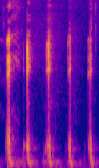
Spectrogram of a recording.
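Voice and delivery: soft, short chuckling; a quiet burst of giggles; laughter. A narrator's reading. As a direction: laugh lightly under your breath. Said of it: "חלק מהחברים התחילו לצחוק".

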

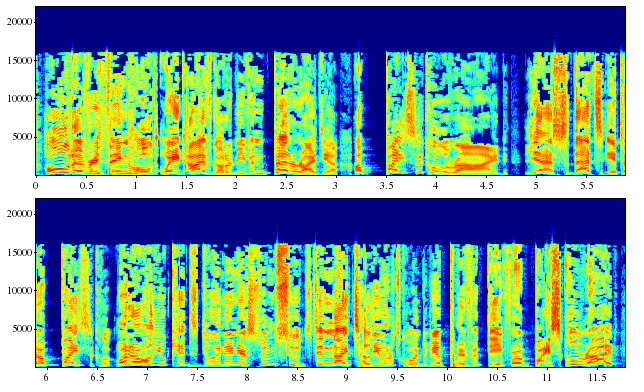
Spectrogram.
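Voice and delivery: high, bright-eyed burst of a new idea; excited dad voice. Acted. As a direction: pitch it up like a dad who just had a great plan. Father Beaver excitedly proposes bike.

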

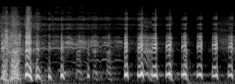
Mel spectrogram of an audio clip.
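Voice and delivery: real high, loud burst of laughter; loud laughing. Real, not acted. Co-host cracking up at the accent debate, loud laughter.

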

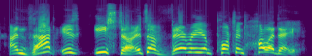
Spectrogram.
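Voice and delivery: high, emphatic outburst; yelling. A narrator's reading. Bunny finishing his lecture on Easter, worked-up yell. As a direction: hit the key words hard, worked up. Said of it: "yelled the Easter Bunny".

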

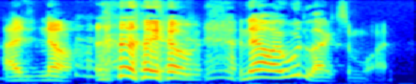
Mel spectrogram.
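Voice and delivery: laughing yes to the wine; laughing give-in. Real, not acted. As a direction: cave in through a laugh, giggling. Jokingly caves on the wine.

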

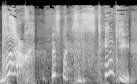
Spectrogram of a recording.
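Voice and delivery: high, slow, hammed-up revulsion; disgusted. Family reacts to the stinky trash, disgusted. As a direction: recoil from a foul stink.

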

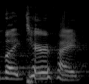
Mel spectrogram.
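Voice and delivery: normal talking voice

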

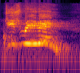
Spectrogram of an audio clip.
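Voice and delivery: high, slow laughing shout; excited shout. Retold or imitated. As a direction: yell it out with glee, laughing. Grandfather voiced in story.

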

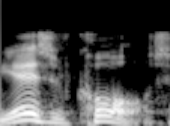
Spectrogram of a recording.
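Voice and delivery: put-on a light, playful stab at a British accent; hint of a posh British reply; mock British accent. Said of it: "get a British accent with you".

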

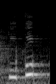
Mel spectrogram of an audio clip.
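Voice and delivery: high, loud "boop, boop"; robot boot-up beeps. Pretend. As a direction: voice a little machine's beeps. Imitates a computer beep on entrance.

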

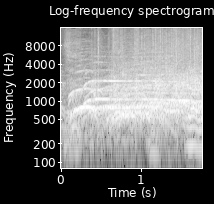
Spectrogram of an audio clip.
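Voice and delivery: squeaky high "yeah" sliding up; a giddy falsetto whoop; falsetto squeal. Real, not acted. Plugging his movie, a giddy high squeal.

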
